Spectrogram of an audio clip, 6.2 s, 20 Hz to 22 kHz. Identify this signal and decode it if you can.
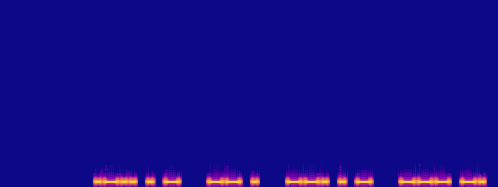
Morse code, heard as a keyed tone, about 21 wpm, 700 Hz. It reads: LET ME GET ON
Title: Sentences from Top 300 Words and Abbreviations 22wpm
